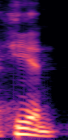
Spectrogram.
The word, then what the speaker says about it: Hien: Yeah, Hien, like Hien.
